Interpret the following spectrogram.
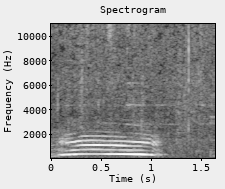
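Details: Cow mooing: a single steady, tonal moo lasting about one second, holding an even pitch with rich overtones before dropping away at the end, with a quiet background.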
